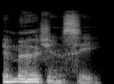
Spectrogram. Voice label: science fiction computer voice male says emergency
